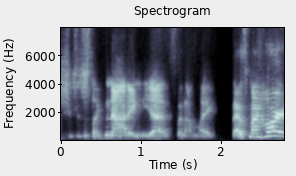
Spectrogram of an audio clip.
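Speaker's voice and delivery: ordinary talk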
